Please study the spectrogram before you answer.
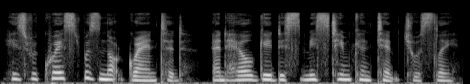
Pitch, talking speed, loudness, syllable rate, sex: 205 Hz, 125 wpm, -17 LUFS, 4.2 syllables/s, female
